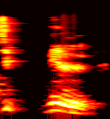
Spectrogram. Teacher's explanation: 니은 때문에 비읍이 어떻게 되냐면은 예, 미음으로 바뀝니다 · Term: 비음화 현상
